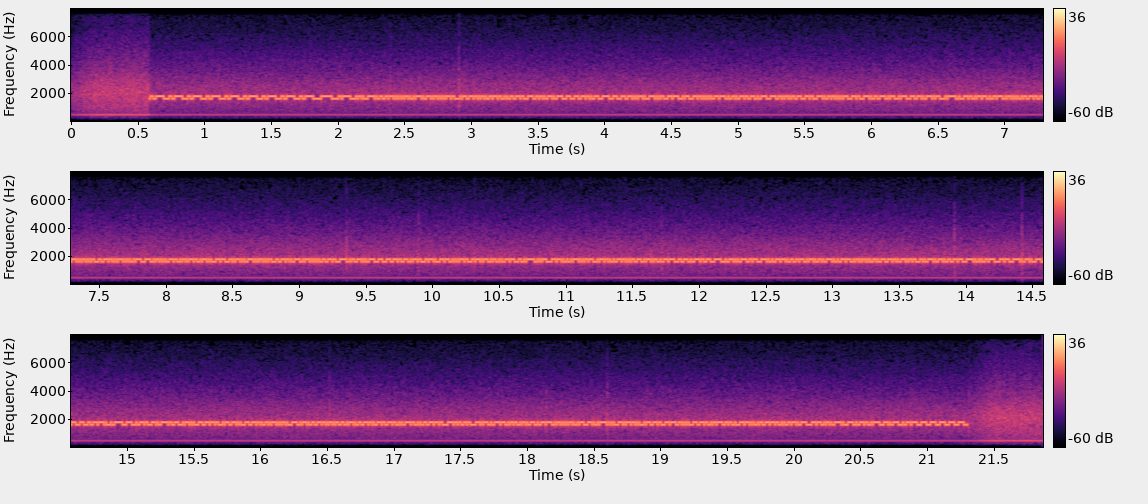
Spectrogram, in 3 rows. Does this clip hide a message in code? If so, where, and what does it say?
Yes: NAVTEX (SITOR-B), 100 baud, 170 Hz shift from 0.6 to 21.3 s, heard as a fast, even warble, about 1700 Hz centre, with static crashes and a steady whistle near 490 Hz. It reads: LRTGF NLOLZ OOXRK BNMOE LXOVT CWHNY YZRHD XYZLY DLOMZ XQDZW TCSRX MIABZ NSSDL GBLZL JKZJA BAOFQ XOLGH ILLFF VFUWP YXTOY KOHFQ LKDJM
